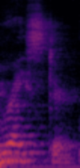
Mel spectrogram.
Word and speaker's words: Reister: Reister.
